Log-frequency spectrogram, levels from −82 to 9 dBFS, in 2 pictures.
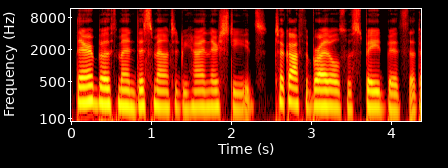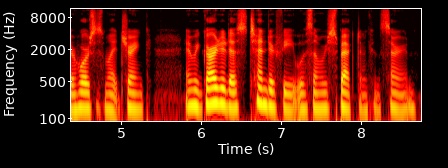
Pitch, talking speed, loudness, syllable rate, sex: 165 Hz, 190 wpm, -20 LUFS, 5.1 syllables/s, female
